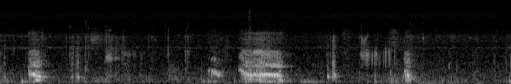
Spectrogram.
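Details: Mother cat talking to her baby kittens as she cares for them: short chirping murmurs early on, then a louder drawn-out meow-like call in the middle, followed by a few quieter brief calls against a quiet indoor background.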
